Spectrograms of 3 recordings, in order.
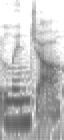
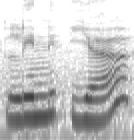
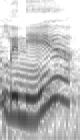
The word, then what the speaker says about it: Linjer: My brain wants to say linger. Obviously, that's incorrect. It's pronounced linear.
